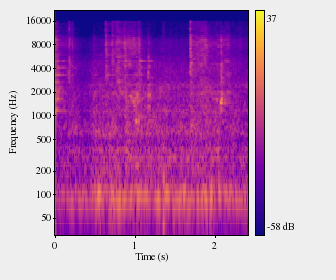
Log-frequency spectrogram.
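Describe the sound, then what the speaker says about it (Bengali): Malabar spinach chachchari is stir-fried in a pan with soft scraping and stirring strokes over a low, steady sizzle, close and fairly quiet, with occasional light knocks of a utensil. "কষিয়ে নিচ্ছি, আর একটু ভাজা ভাজা করে নিলেই হয়ে যাবে"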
